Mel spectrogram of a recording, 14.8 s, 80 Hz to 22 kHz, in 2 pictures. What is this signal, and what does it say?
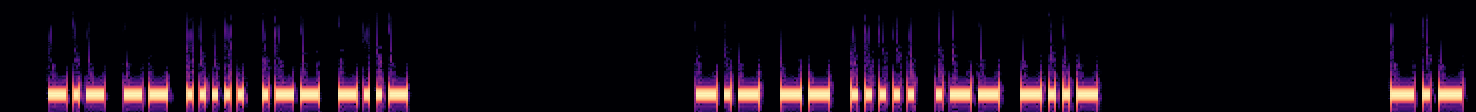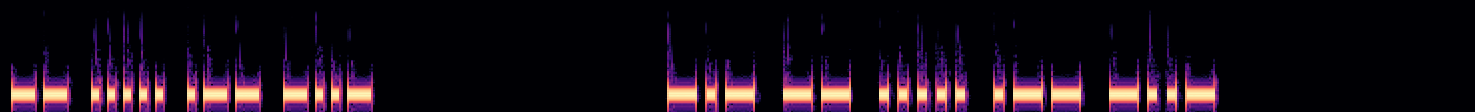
Morse code, heard as a keyed tone, about 32 wpm, 700 Hz. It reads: KM5WX KM5WX KM5WX KM5WX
